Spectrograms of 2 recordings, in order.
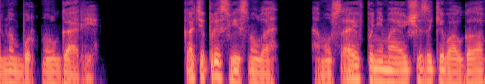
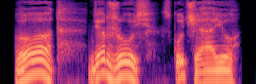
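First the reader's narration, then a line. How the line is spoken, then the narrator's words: Sighing. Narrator (Russian): вздохнул Гарри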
